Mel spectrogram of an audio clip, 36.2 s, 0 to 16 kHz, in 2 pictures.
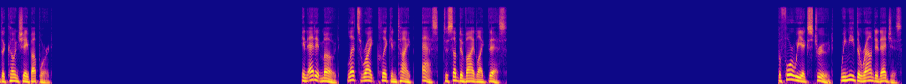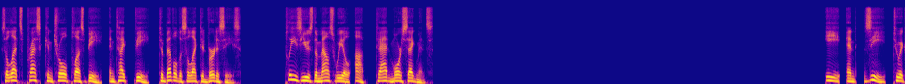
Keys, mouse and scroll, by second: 0.3 middle click, 1.3-2.1 middle click, 1.8 middle click, 2.0 middle click, 2.3 middle click, 2.5 middle click, 2.9 middle click, 4.0 click, 5.8 Tab, 9.4 right click, 12.9 right click, 14.3 click, 15.0 shift+click, 19.0 ctrl+b, 26.9 Tab, 27.4 middle click, 29.4-29.8 scroll up 5, 30.1 middle click, 30.9 middle click, 31.5 Tab, 32.2 a, 32.8 e.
